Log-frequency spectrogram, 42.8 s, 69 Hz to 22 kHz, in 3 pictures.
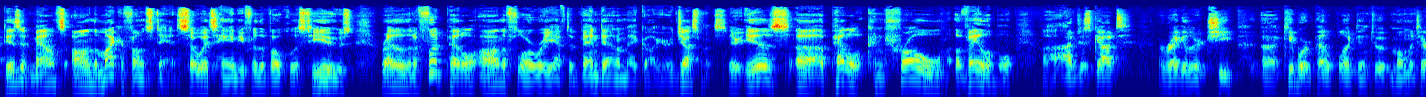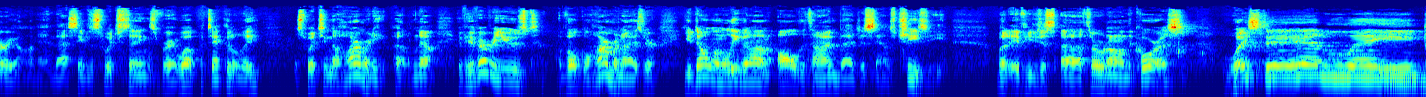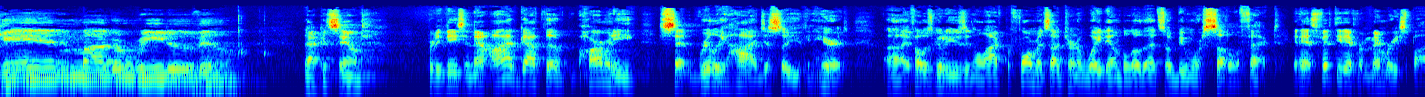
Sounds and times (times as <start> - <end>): Speech: 0.0 - 31.0, 31.6 - 42.7.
